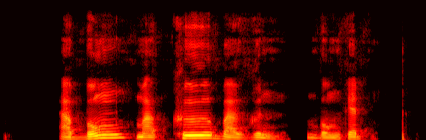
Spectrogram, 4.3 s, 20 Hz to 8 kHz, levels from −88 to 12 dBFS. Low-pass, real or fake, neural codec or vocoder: 7.2 kHz; fake; codec, 16 kHz, 4.8 kbps, FACodec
